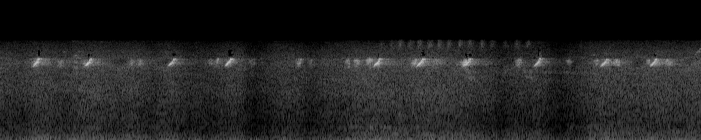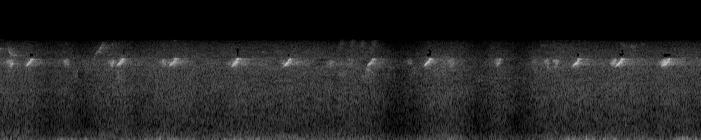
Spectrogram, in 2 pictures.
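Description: A small bird chirping over and over: short, high chirps at one pitch, each rising slightly, about one a second and sometimes in quick pairs.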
